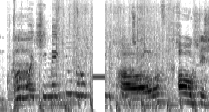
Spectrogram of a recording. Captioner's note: beep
